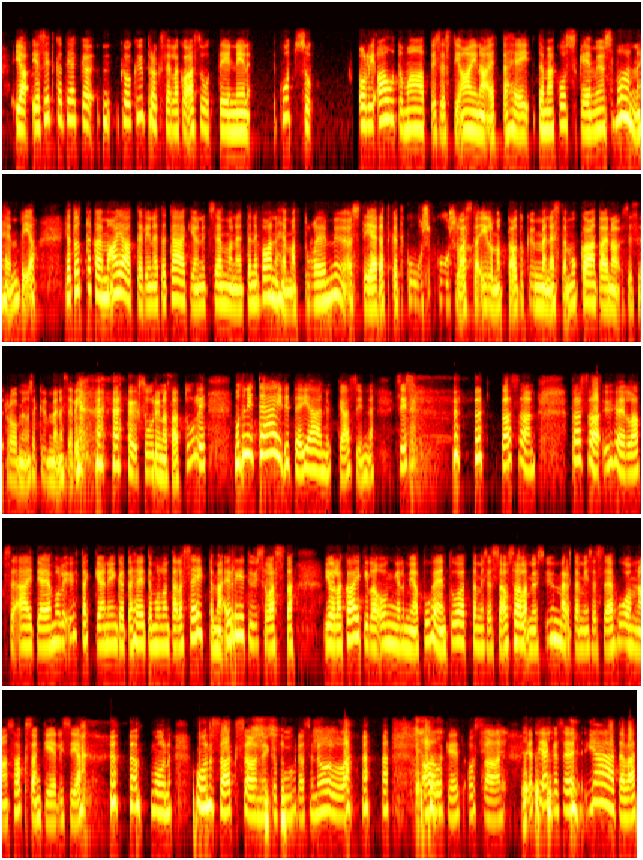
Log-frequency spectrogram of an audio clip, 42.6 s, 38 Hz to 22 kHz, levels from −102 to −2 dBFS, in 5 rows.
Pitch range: 175-250 Hz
